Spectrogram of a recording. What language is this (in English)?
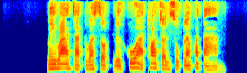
Thai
